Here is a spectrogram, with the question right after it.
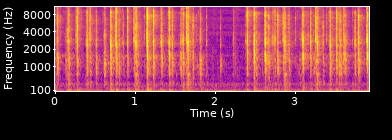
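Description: Fingertips of both hands rapidly type on a full-size Corsair mechanical keyboard with plastic keycaps on mechanical switches, a hollow plastic case and a blue backlight. The result is a dense, uneven stream of short, sharp clacks, each with a bright click and a low, hollow thump. Every keystroke dies away almost instantly.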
